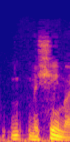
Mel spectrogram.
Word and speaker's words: Mishima: you come back sometime uh I love nishima Mishima is the correct pronunciation because I was always fascinated by him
